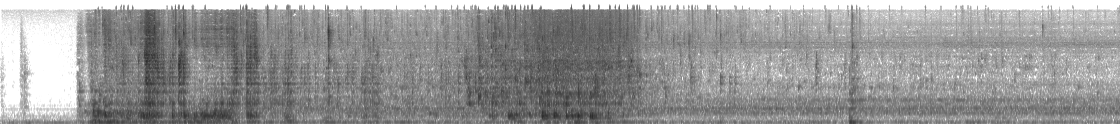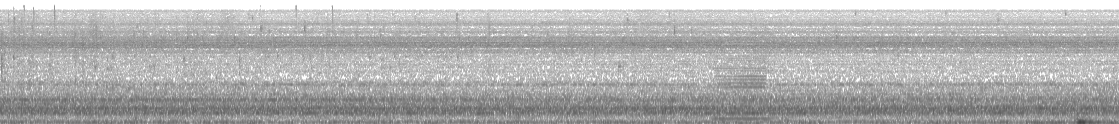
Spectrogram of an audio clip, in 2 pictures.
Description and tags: Shower Water Running Drip Toilet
